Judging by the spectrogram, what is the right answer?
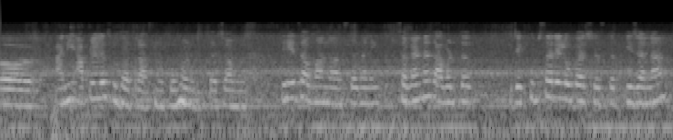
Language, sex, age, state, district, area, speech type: Marathi, female, 18-30, Maharashtra, Solapur, urban, spontaneous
